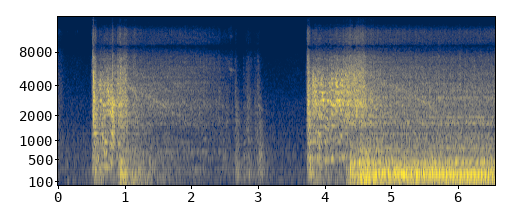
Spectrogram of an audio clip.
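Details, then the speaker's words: 1964 Chevelle V8 after changes made for track passes: cranks, fires and fades, restarts and settles to an even idle. Oil pressure and temperature are good, yet it runs lean and poorly; a carburetor secondary circuit fault is suspected. "Sounds good. I know. The whole pressure's good. temperature is good, oil pressure is good, it sounds great,"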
